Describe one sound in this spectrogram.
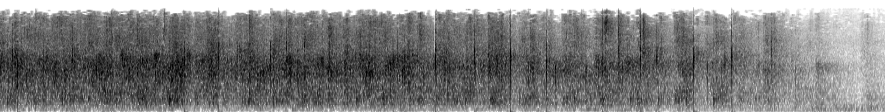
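A trumpet plays loudly in a reverberant hall.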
